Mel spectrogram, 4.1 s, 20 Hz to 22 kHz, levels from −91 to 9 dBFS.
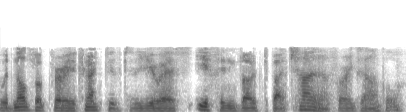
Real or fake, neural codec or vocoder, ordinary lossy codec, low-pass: fake; codec, 44.1 kHz, 2.6 kbps, SNAC; AAC, 16 kbps; 7.2 kHz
